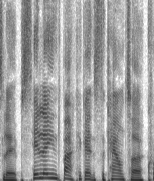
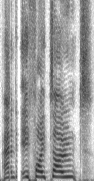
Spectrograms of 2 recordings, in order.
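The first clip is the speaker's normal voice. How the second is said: challenging; 11 semitones higher, slower than usual. A narrator's reading. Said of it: "she challenged".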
